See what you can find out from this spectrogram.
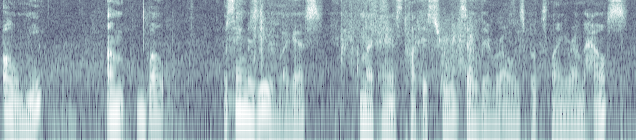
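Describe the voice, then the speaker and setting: A young man playing a shy, clumsy, bookish librarian in an intimate audio roleplay, speaking in a hesitant, stammering, hushed way. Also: medium pitch, normal speed, a little hiss or hum, lightly acted. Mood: shy, warm. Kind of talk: intimate audio roleplay acting addressed to the listener. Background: quiet library ambience.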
